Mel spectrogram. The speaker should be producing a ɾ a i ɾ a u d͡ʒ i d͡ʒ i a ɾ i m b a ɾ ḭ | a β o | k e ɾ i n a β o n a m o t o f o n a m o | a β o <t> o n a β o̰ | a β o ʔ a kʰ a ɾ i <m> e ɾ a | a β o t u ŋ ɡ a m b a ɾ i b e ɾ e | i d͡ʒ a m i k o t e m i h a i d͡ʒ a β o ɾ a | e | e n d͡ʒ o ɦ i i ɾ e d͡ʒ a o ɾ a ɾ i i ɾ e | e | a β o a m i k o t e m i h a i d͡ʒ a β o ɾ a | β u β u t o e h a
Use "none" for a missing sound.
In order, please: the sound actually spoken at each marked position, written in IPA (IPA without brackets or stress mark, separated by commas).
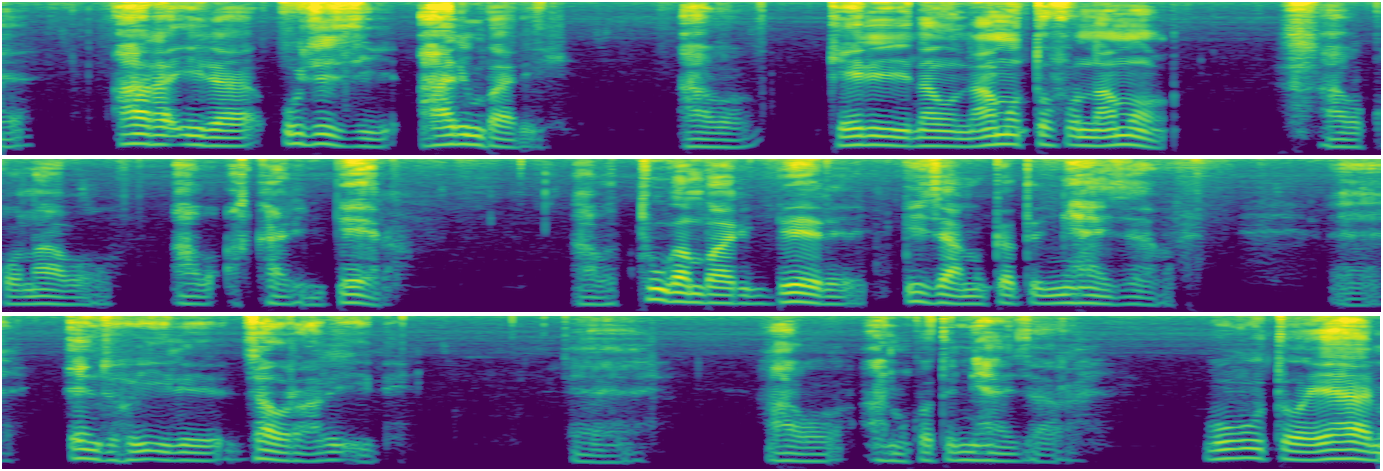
k, b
